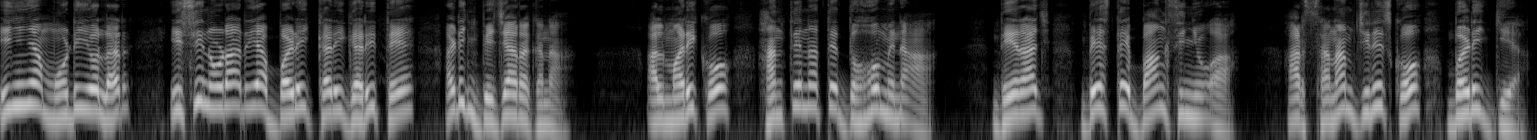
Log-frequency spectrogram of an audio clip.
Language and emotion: Santali, angry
